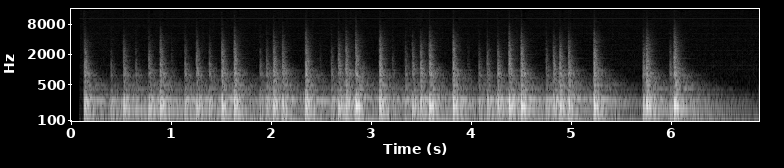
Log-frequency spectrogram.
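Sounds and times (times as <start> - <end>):
tenor drum: 0.1 - 6.8.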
